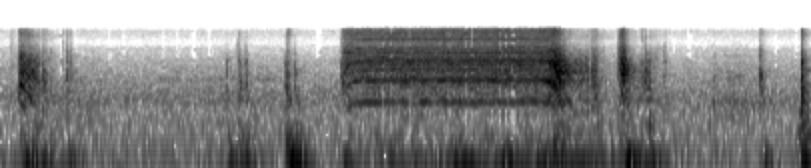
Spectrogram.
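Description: A power driver whirs steadily for about a second and a half, tightening screws on a Ryobi pull cord assembly during an electric start repair. Scattered clicks and handling knocks come before and after, close by.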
